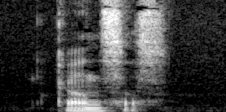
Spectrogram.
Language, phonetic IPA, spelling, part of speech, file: Polish, [ˈkãw̃zas], Kansas, proper noun, LL-Q809 (pol)-Kansas.wav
